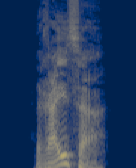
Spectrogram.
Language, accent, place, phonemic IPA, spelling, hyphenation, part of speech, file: German, Germany, Berlin, /ˈʁaɪ̯sɐ/, Reißer, Rei‧ßer, noun, De-Reißer.ogg
- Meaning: thriller, blockbuster, pot boiler (successful book or film, often said of the ones produced only for profit)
